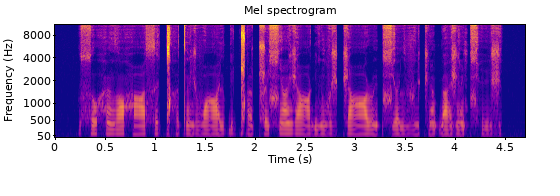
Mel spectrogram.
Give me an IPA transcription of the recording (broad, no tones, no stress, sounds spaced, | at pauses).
s u h ã ð ɒ h ɑː s ɨ ǀʰ ə t ã ʒ v ɑː lʲ ɠ i ǁ a ʈ͡ʂ ə ɕ ɑ̃ ʒ ɑː ɡ ĩ v ə ʒ t͡ʃ ɑː ɹ ĩ ʔ ɕ əː lʲ v i t͡ʃ ɑ̃ ɠ a ʒ ɑ̃ t͡ɕʰ i ʒ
